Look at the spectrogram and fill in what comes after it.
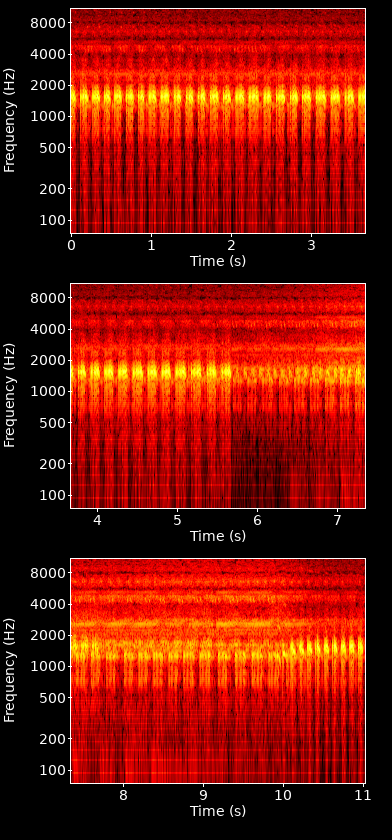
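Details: A frog calling in a fast, steady train of sharp, same-pitched pulses, several each second. Midway the pulses give way to a hissing, noisy stretch of about four seconds, then the pulsed calling resumes.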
